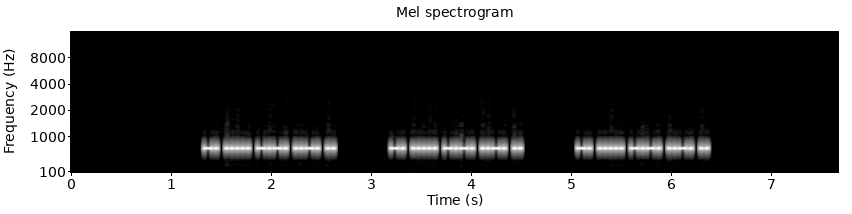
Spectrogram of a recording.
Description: Morse code, heard as a keyed tone, about 46 wpm, 700 Hz. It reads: N5CFI N5CFI N5CFI
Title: USA Call Signs - 5 Characters - Repeated 3x - 45wpm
